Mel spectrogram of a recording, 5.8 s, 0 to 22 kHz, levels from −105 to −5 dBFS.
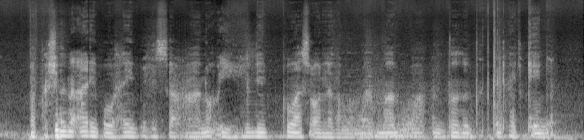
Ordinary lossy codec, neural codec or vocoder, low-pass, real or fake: none; codec, 44.1 kHz, 1.7 kbps, Pupu-Codec; none; fake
